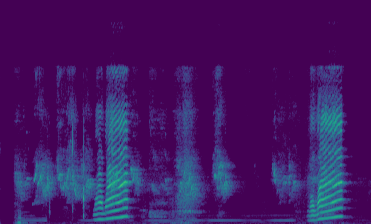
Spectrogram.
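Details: Talking Indian ringneck parrot at home: soft mumbled chatter broken by two loud, harmonic, rising squawk-like utterances, with a steady low electrical hum underneath.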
